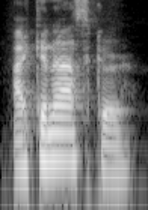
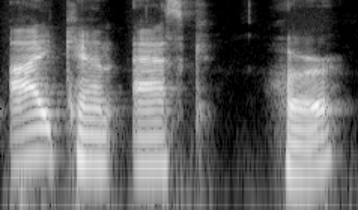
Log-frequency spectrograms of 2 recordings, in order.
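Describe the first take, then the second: First: The h in 'her' is dropped, linking smoothly. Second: The h in 'her' is clearly pronounced.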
